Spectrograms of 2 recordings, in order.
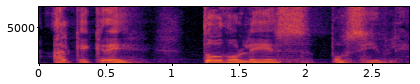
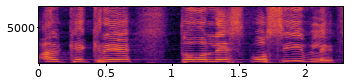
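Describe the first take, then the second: First: Gentle, low Jesus. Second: Emphatic preached line. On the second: Repeated as the loud climax. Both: Acted.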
